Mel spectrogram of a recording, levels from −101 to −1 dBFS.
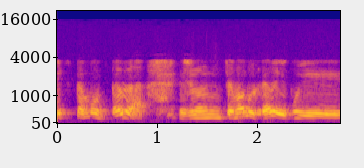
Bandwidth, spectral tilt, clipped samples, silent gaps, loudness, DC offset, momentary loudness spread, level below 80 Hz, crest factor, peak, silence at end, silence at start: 5 kHz; -5.5 dB/octave; under 0.1%; none; -19 LUFS; under 0.1%; 7 LU; -74 dBFS; 12 dB; -6 dBFS; 0 s; 0 s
